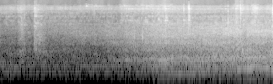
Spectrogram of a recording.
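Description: A rough, gritty rushing noise builds as the wheel turns, the dry grind of a worn wheel bearing.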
